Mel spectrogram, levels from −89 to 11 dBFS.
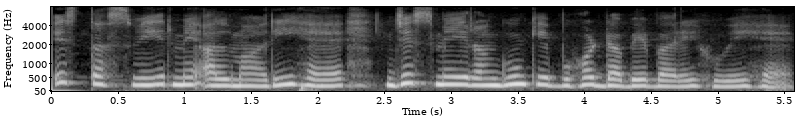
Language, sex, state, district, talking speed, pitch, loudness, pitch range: Hindi, female, Uttar Pradesh, Lalitpur, 140 wpm, 240 Hz, -12 LUFS, 215-265 Hz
